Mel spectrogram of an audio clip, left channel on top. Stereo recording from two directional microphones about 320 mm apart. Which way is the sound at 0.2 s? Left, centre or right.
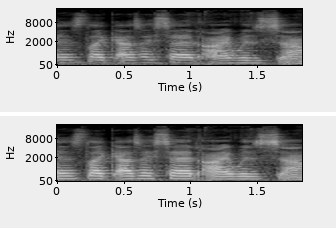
Right.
